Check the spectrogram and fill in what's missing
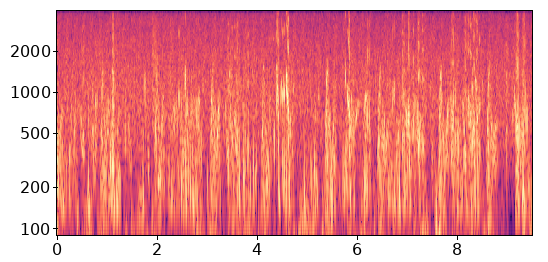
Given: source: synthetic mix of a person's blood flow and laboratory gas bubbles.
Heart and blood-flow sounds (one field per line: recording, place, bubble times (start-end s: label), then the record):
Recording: Doppler ultrasound of blood flow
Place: precordium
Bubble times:
0.00-0.81 s: bubbles
0.99-1.29 s: bubbles
1.60-1.86 s: bubbles
2.21-2.91 s: bubbles
3.30-4.01 s: bubbles
4.29-4.76 s: bubbles
4.89-5.26 s: bubbles
5.44-5.58 s: bubbles
5.68-6.31 s: bubbles
6.60-7.36 s: bubbles
7.47-7.53 s: bubbles
7.79-8.52 s: bubbles
8.95-9.02 s: bubbles
9.07-9.51 s: bubbles
From the record:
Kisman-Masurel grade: 343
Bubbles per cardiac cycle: rolling drumbeat, 9 or more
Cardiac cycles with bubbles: 100%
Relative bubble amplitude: loud (0.450 to 0.775)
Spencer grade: 3 (all of the cardiac periods contain showers or single bubble signals, but not dominating or overriding the cardiac motion signals)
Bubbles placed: only in the low amplitude regions of the cardiac cycle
